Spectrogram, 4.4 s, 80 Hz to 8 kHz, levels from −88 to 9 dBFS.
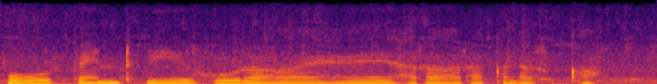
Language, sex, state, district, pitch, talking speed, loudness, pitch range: Hindi, female, Bihar, Bhagalpur, 245 Hz, 125 wpm, -17 LUFS, 245-250 Hz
